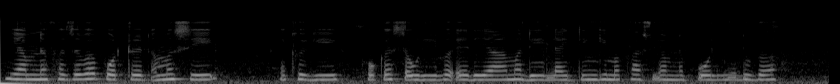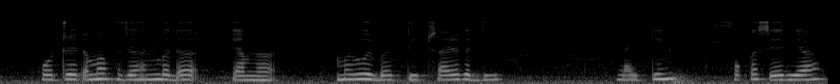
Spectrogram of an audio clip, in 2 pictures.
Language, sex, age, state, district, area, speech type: Manipuri, female, 30-45, Manipur, Imphal West, urban, spontaneous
